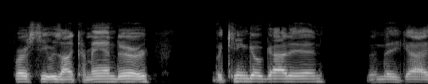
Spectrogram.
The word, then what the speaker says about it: Vikingo: Vikingo.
